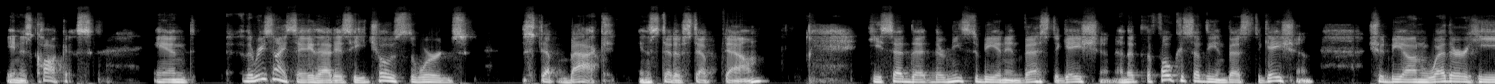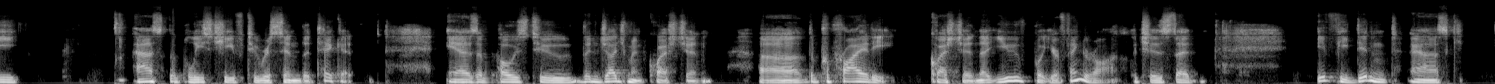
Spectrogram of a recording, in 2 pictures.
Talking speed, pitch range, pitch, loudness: 145 wpm, 95-130 Hz, 110 Hz, -15 LUFS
